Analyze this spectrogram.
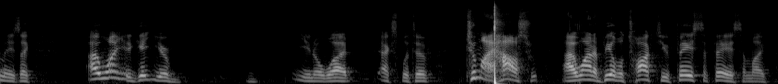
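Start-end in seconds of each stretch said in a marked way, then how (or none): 0.9-7.4 retold angry customer, rising to a loud demand at "to my house". Irate client ordering the owner to his house, mock yell.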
